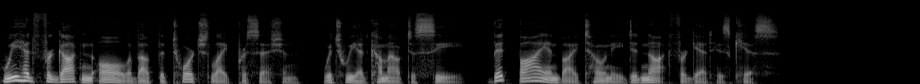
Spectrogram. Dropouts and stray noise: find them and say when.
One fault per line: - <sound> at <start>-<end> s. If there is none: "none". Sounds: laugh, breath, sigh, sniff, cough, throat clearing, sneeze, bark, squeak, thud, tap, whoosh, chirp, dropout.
none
